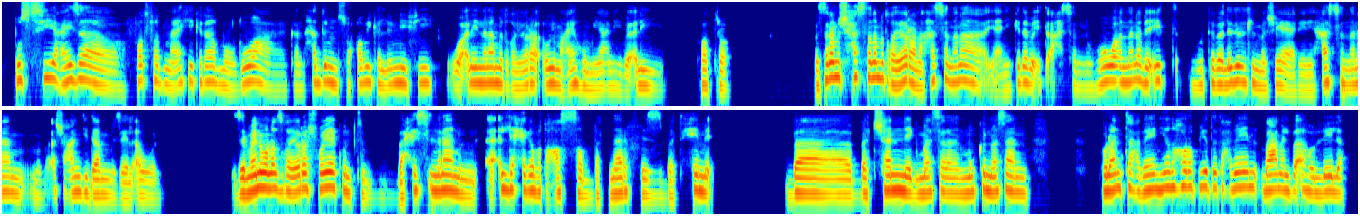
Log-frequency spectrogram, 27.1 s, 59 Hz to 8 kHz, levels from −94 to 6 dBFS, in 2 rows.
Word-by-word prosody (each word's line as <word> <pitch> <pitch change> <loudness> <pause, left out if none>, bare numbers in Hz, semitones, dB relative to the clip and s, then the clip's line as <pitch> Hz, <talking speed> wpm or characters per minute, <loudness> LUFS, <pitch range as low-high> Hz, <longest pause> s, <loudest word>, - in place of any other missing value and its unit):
بُصي 225 +3 -1
عايزة 190 -5 0
افضفض 200 +7 -7
معاكِ 165 +2 -5
كده 195 0 -3
بموضوع، 165 -2 -3
كان 145 -1 -14
حد 185 +4 -2
من 185 - 0
صحابي 175 +3 -5
كلمني 180 +1 -2
فيه، 185 +1 -6 0.2
وقال - - -2
لي 185 - +3
إن 185 - +3
أنا 185 0 +2
متغيرة 160 -1 -2
أوي 170 +1 +1
معاهم 160 -2 -4
يعني 150 0 -8
بقى 135 - -3
لي 155 -4 -4 0.4
فترة. 160 -3 -4 0.8
بس 160 - -5
أنا 235 +2 +7
مش 240 - +2
حاسة 245 0 -3
إن - - +5
أنا 235 - +3
متغيرة، 185 -1 +3
أنا 155 - -2
حاسة 200 +6 -5
إن 190 - -1
أنا 195 -3 -1
يعني 135 +2 -10
كده 190 +6 -2
بقيت - - -4
أحسن، 150 -2 -10
وهو 180 +7 +2
إن 190 -1 0
أنا 205 +2 0
بقيت 205 +2 -2 0.2
مُتبلدة 175 +4 +1
المشاعر، 155 -4 -4
يعني 135 0 -8
حاسة 180 +4 -3
إن 165 - -5
أنا 175 +1 -1
ما 155 -3 -8
بقاش 175 +5 -11
عندي 170 +2 -2
دم 155 -2 0
زي 135 0 -4
الأول، 140 0 -4 0.7
زمان 175 +5 +6
وأنا 205 -1 +9
صغيرة 180 +2 +3
شوية 210 +2 +6
كنت 180 -7 -3 0.3
باحس 185 +8 -3
إن 185 - +3
أنا 190 0 +5
من 155 -5 -1
أقل 200 0 +1
حاجة 195 -2 0
باتعصب، 170 -2 -3
باتنرفز، 155 -1 -3
باتحمق، 160 +5 -1 0.7
ب 150 - -15 0.7
باتشنج 175 +1 +3
مثلًا، 165 0 0
ممكن 170 +3 0
مثلًا 175 -1 0 0.7
فلان 190 +3 +5
تعبان، 195 -1 +1
يا 215 - +4
نهار 230 +1 +2
أبيض، 225 0 +2
ده 210 - 0
تعبان! 215 +1 +1
باعمل 190 0 +4
بقى 185 +1 +1
هوليلة، 170 0 0
175 Hz, 185 wpm, -22 LUFS, 160-195 Hz, 0.8 s, وأنا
